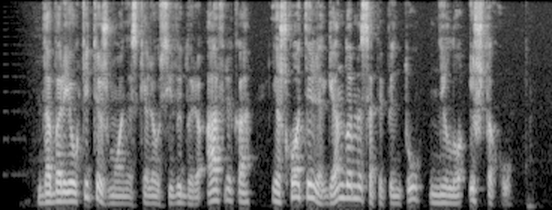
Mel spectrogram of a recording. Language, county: Lithuanian, Vilnius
